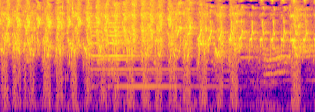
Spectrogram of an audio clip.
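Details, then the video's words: Pet lovebird giving a loud, harsh chattering song of rapid shrill squeaks and chirps, packed tightly together, with a few brief clearer whistled tones mixed into the busy high-pitched jumble. "KiCAU BURUNG LOVEBIRD"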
